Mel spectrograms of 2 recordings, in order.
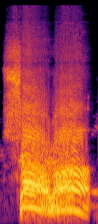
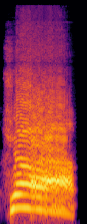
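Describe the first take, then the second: First: Deep, booming giant shout, much lower; a hill giant bellowing down at squabbling goblins; giant's shout. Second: Loud shout, a touch louder; giant yelling. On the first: Giant inside the gate yelling at goblins, deep and booming. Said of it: "You hear in giant". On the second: Giant shouting again at the quarrelling goblins, loud. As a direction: bark it at the noisy goblins. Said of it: "As you hear this thing yell". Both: Acted.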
